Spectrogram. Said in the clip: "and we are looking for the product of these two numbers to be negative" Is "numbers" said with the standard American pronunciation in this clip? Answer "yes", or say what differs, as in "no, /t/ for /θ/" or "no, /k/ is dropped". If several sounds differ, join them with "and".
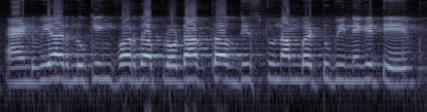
no, /z/ is dropped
